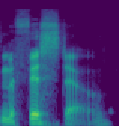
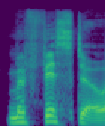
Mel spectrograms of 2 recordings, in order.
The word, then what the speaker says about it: Mephisto: That was sort of a Ferrari-esque, where the I becomes an E. – Yeah. – I've always said it as Mephisto. – Mephisto.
